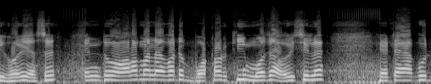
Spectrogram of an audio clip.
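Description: Mostly a person talking, over steady wind and road noise from a moving motorcycle; the talk breaks off briefly near the end, leaving only the riding noise.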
